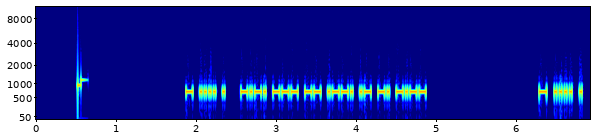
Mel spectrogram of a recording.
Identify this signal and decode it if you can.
Morse code, heard as a keyed tone, about 33 wpm, 700 Hz. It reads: THE COMPANY THE
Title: Speed-Racing - Sets of 2 Words 28wpm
